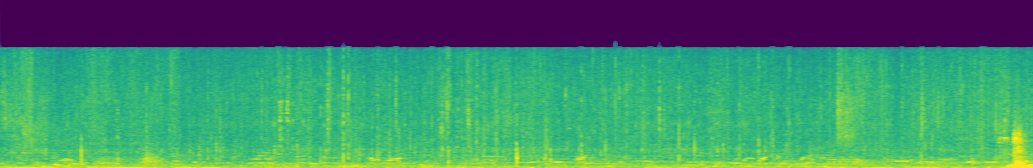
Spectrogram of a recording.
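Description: Busy open-air ambience of background chatter, with the crackle of a wood-burning grill fire and a low hum that comes and goes.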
